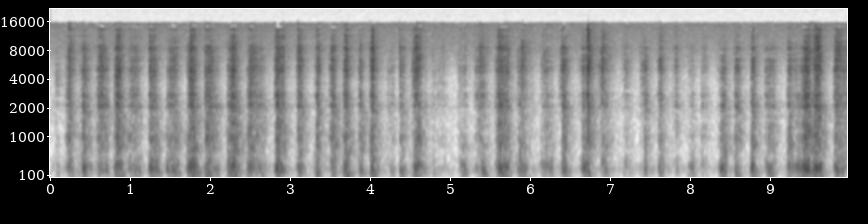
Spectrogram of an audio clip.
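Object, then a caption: Foil-coated paper scratch-off map. A pink scraper tool scratches the remaining foil off Hungary on a flat, foil-coated paper scratch-off map. Quick, dry, raspy strokes repeat in a steady rhythm, with a short lull around the middle and louder, harsher scraping near the end.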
